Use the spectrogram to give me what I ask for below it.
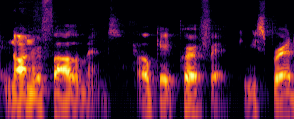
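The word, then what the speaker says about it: non-refoulement: It's spelled nonrefallment because that's not how you pronounce it. All right. Non-refilement.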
